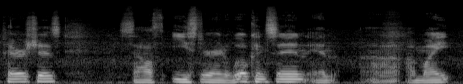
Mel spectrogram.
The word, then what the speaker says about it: Amite: Southeastern Wilkinson and uh Amite or a meat and some people like to say because I've heard people pronounce that one before counties through 4 15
